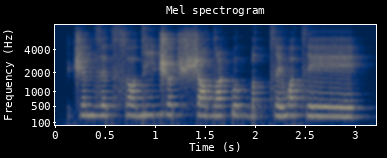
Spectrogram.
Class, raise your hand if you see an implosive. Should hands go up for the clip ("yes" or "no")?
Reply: no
